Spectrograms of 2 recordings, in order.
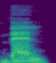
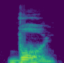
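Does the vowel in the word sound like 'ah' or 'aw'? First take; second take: ah; aw. First: The vowel is an open, flat 'ah' sound. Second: The vowel is a full, rounded 'aw' sound. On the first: The speaker calls it wrong. "مش تكتب بال ولا تال" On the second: The speaker calls it right. "لاو مفخمه"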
